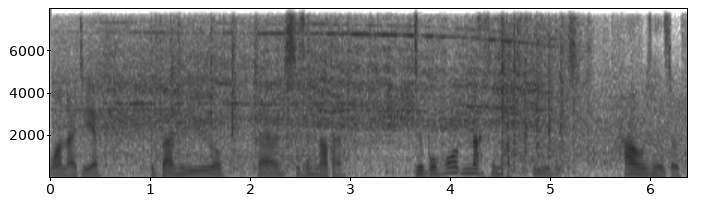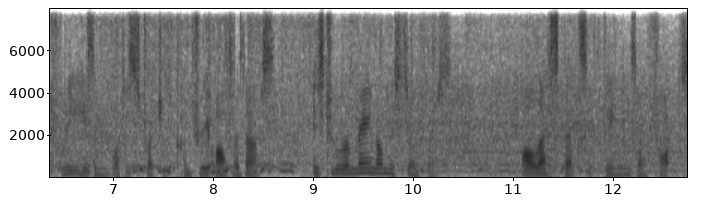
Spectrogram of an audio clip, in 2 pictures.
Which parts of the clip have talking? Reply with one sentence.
The talking can be heard from 0.0 to 3.0 s, from 3.6 to 10.3 s and from 11.1 to 12.7 s.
